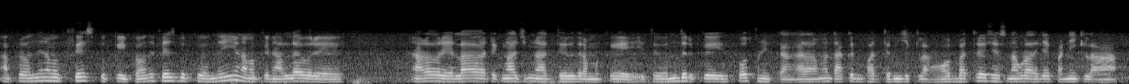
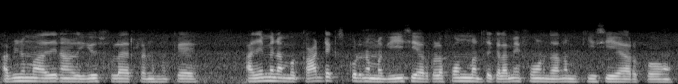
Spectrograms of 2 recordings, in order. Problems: constant background noise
